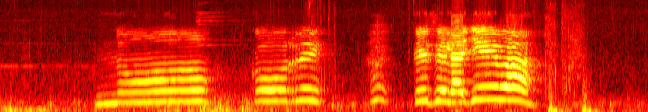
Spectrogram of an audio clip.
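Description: A young woman speaks in a high, sing-song voice through a microphone.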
